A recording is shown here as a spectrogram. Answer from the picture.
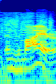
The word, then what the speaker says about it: Linsmayer: Is it Linsmayer? – Linsmayer, yep. – Linsmayer.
